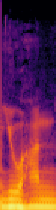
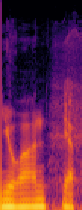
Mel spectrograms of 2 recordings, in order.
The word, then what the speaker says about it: Johan: In French, we don't pronounce the H, so that's why it's Johan, but that's fine. I always say I'll take anything. Johan, Johan, it's all good.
